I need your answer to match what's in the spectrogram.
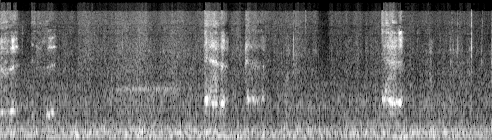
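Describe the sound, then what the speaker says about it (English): Several short coughs break through a steady rumbling background, a couple close together and another a bit later. "Both been coughing a lot."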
